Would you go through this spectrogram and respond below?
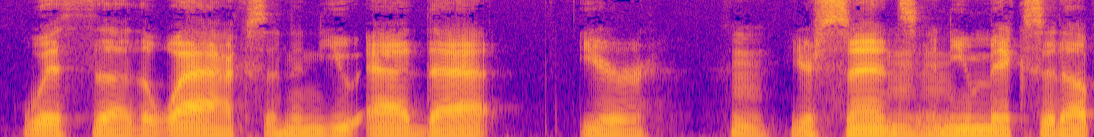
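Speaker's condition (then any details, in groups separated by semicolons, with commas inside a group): No condition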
